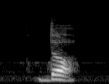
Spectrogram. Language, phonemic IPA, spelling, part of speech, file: Slovak, /ˈdɔ/, do, preposition, SK-do.ogg
- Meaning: into, in, to, until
